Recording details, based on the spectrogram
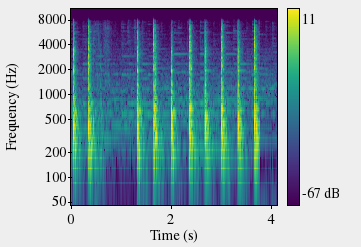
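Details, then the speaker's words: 1999 Ford Galaxy 1.9 turbodiesel: sharp metallic clanks over small bumps from the front anti-roll bar, whose bushing popped out and bent the bracket, letting the bar bang metal on metal. "то есть выскочил вот эта вот штука сама втулка сместилась её загнула вот сюда эту скобу и сам стабилизатор просто вот так болтался и бил по металлу вот в этом проблема"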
